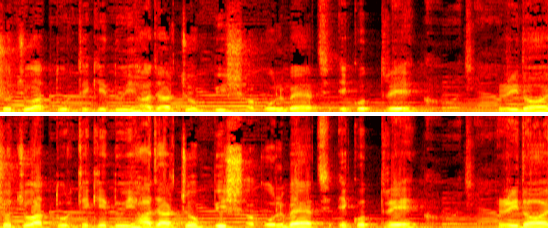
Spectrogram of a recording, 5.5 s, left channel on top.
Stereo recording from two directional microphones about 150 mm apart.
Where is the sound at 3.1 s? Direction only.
30° right (ahead or behind).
